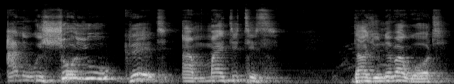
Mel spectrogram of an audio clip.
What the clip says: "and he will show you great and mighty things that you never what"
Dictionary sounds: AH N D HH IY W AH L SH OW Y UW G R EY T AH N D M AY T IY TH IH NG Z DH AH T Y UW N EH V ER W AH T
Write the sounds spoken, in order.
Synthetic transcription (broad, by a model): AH N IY W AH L SH OW Y UW G R EY T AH N M AY T IY T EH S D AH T Y UW N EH V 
